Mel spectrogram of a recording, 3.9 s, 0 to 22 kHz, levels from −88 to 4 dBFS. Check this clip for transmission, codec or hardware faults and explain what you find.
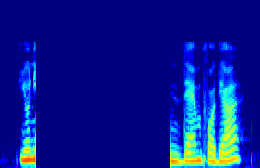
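One fault stands out: an audio dropout to silence running from 0.53 s to 2.56 s, removing about 2.03 s of the speech. The input was likely lost, through a disconnected device, failed link or accidental mute, while recording continued writing silence. The speech cuts off abruptly and resumes just as abruptly, with dead silence between, not even room tone. On a waveform this is a flat line; a spectrogram shows a dark band across all frequencies.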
